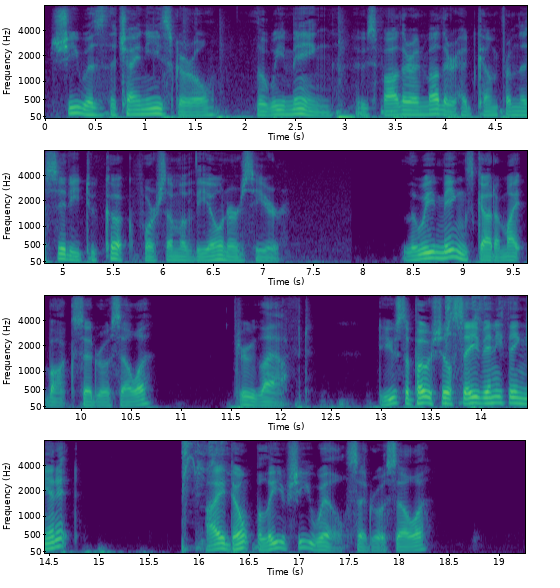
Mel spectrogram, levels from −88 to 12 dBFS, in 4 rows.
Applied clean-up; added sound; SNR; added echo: none; Thump, thud; 16 dB; none.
